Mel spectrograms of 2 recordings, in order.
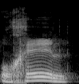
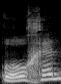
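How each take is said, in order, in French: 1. L'accent tonique est sur la dernière syllabe. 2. L'accent tonique est sur la première syllabe. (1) "l'accent tonique est vers le bas" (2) "on ne doit pas dire ochel"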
